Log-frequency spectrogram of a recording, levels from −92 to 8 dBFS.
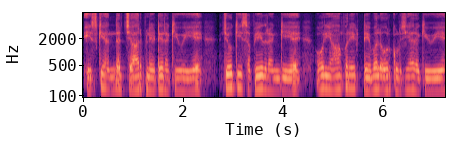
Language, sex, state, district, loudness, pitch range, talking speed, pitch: Hindi, male, Rajasthan, Jaipur, -18 LUFS, 125-145 Hz, 190 wpm, 135 Hz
